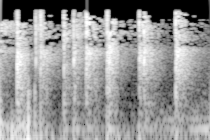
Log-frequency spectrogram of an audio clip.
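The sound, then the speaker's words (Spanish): Hands clap in applause for Guimaraes, a loud, steady run of about eight sharp, crisp claps over roughly two seconds, with a low rumble of background noise underneath and no talking. “Un asterisco me pongo, aplausos para Guimaraes.”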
